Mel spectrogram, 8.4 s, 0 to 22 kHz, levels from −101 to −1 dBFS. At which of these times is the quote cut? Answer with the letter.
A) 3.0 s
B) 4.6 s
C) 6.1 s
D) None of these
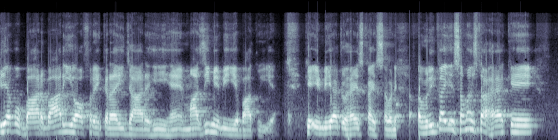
C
